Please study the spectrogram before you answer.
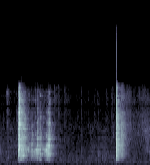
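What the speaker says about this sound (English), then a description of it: "you're just going to take your noodles, toss it right down in there. And then you just want to smear it all in the fat" Cooked spaghetti noodles being tossed and smeared around in a pan with fat: a clattering scrape of utensil against the pan, then a second brief clank after a pause, close and with no talk.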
